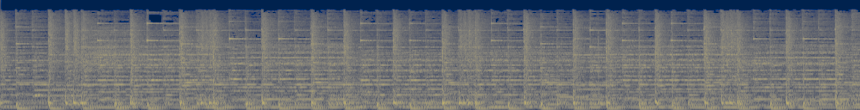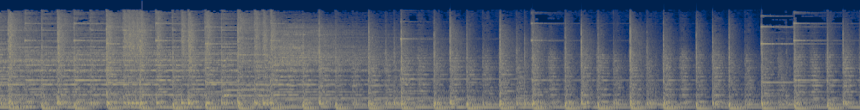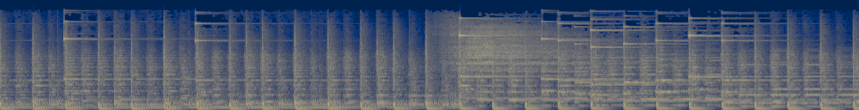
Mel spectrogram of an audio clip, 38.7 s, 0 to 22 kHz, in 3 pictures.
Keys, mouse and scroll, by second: 0.2 ctrl+z, 1.3 shift+c, 1.9-2.9 scroll up 3, 2.9 f, 4.4-8.4 drag, 8.4-8.9 scroll down 2, 9.5 click, 12.1 click, 12.7 scroll up 2, 14.1-16.0 drag, 16.0 scroll up 2, 16.9 g, 17.7-28.6 drag, 28.6-29.2 scroll down 3, 29.2 alt+shift+z, 30.0 alt+shift+z, 30.5-31.3 scroll up 3, 31.3-38.6 drag.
